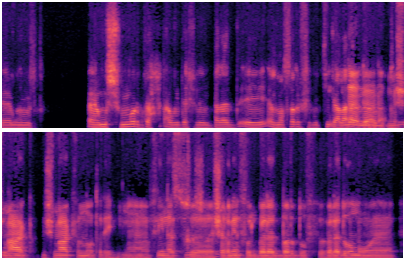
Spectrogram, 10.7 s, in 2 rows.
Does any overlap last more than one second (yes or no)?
yes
